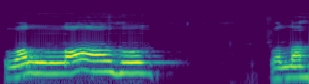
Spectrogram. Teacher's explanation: فطل فطل وابل فطل واللہ واللہ میں واو کو نرم سے ادا کریں گے اور لفظ اللہ کے لام کے ساتھ ملانا ہے، لفظ کے لام کے اوپر تشدید ہے زور دیں گے، اگر لام کے اوپر کھڑا زبر ہے ایک الف دار میں کھینچیں گے، ہا کو نرم سے ادا کریں گے.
